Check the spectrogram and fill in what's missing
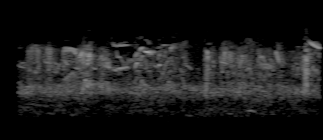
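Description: A long-tailed shrike sings a fast, unbroken scratchy warble of chattering notes and thin high whistles, with no pauses for three seconds.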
